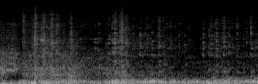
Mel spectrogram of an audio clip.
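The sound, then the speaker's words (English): A car engine catches and runs with a steady, throaty rumble, holding an even idle for a few seconds with no one speaking. “The starter in my car won't even turn the motor over.”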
